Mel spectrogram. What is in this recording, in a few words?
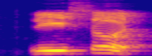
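"lisut", Malay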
